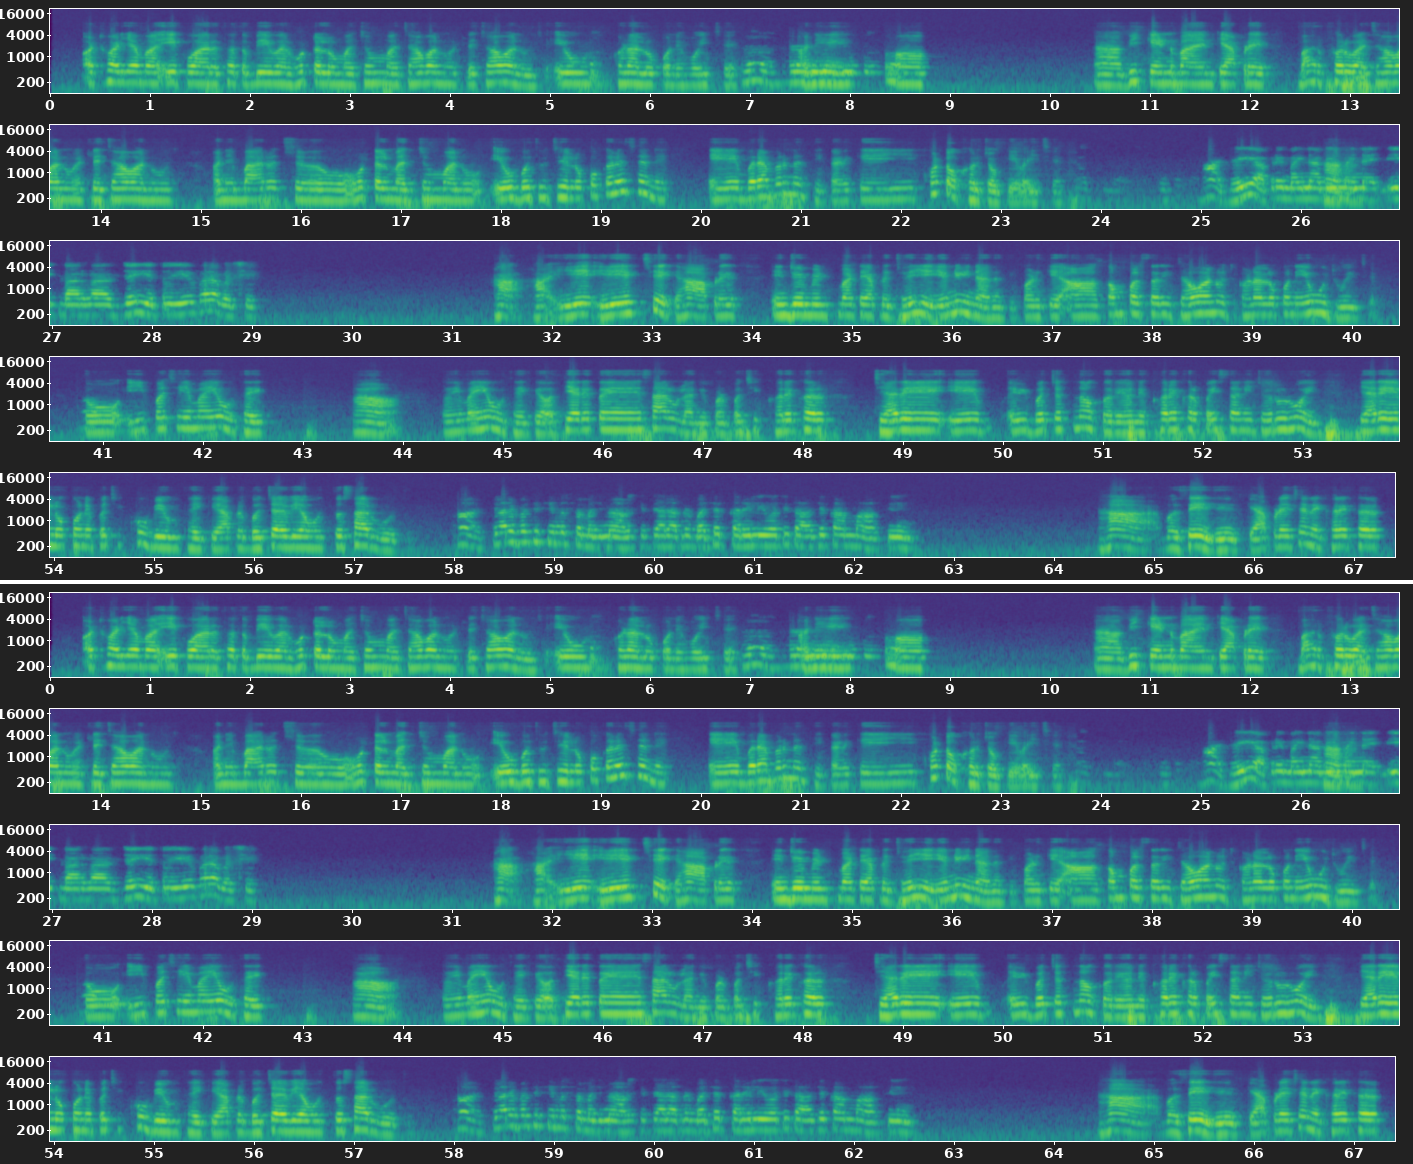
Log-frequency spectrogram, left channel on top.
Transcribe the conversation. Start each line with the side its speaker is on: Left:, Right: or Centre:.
Right: અઠવાડિયામાં એક વાર અથવા તો બે વાર હોટલોમાં જમવા જા જાવાનું એટલે જાવાનું જ એવું
Left: હા
Right: ઘણા લોકોને હોય છે.
Left: હા ઘણા
Right: અને
Left: જણા લોકો
Right: અ આ વીકેન્ડમાં એમ કે આપણે બહાર ફરવા જાવાનું એટલે જાવાનું જ. અને બાર જ હોટલમાં જ જમવાનું એવું બધું જે લોકો કરે છે ને એ બરાબર નથી. કારણ કે ઈ ખોટો ખર્ચો કેવાય છે.
Left: સાચી વાત છે. હા જઈએ આપડે મહિના બે
Right: હા
Left: મહિના એક બાર વાર જઈએ તો એ બરાબર છે.
Right: હા હા એ એ એક છે કે હા આપણે ઈન્જોયમેન્ટ માટે આપણે જઈએ એનુંય ના નથી. પણ કે આ કમ્પલસરી જવાનું જ ઘણા લોકોને એવું જ હોય છે.
Left: હા
Right: તો
Left: એવું
Right: ઈ
Left: જોઈએ
Right: પછી
Left: છે
Right: એમાં એવું થાય હા તો એમાં એવું થાય કે અત્યારે તે સારું લાગે પણ પછી ખરેખર જ્યારે એ એવી બચત ન કરે અને ખરેખર પૈસાની જરૂર હોય ત્યારે એ લોક કોને પછી ખુબ એવું થાય કે આપડે બચાવ્યા હોત તો સારું હોતું.
Left: હા ત્યારે પછી કિંમત સમજમાં આવે કે ત્યારે આપણે બચત કરેલી હોતી તો આજે કામમાં આવતી.
Right: હા બસ એજ એજ કે આપડે છે ને ખરેખર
